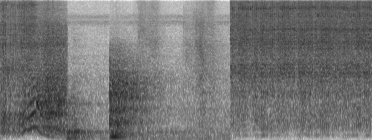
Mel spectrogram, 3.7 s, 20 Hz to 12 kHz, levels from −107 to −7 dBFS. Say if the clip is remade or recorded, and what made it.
remade, vocoder, BigVGAN v2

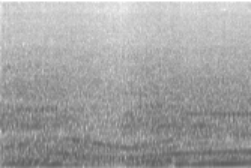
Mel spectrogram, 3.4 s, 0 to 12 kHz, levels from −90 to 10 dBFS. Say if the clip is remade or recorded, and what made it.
recorded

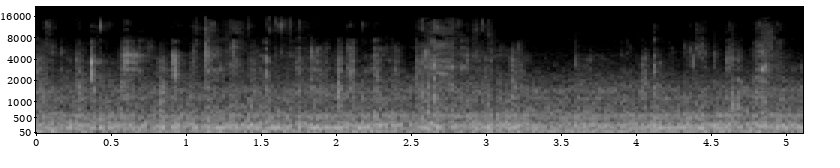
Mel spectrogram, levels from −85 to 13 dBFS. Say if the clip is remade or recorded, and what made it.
recorded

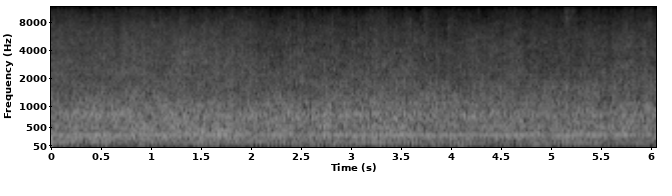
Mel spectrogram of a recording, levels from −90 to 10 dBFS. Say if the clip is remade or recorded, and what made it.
remade, codec, HILCodec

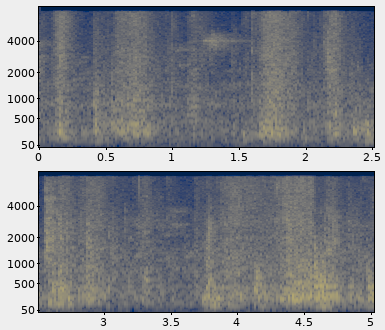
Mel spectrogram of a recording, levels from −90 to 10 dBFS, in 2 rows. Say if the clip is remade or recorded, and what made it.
recorded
